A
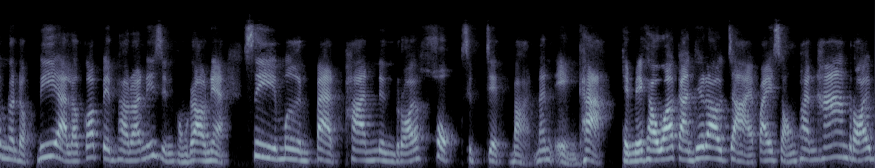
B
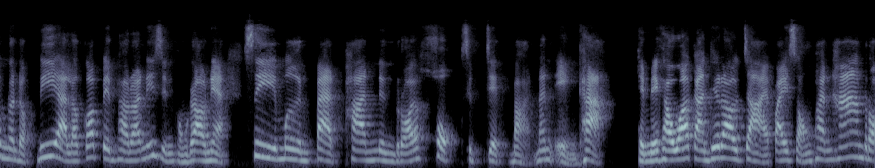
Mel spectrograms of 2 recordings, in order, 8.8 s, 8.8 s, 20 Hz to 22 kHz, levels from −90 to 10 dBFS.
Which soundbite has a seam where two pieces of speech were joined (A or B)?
A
